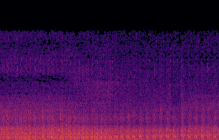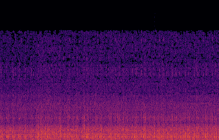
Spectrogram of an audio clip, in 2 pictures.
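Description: Engine idling with an uneven, lumpy beat and slight wavering in level, no clear knock; a rough idle.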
